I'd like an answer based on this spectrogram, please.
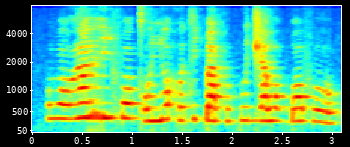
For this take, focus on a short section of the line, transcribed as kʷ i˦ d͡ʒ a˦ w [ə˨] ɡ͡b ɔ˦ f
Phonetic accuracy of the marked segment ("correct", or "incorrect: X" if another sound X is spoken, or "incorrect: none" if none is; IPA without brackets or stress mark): incorrect: ɔ˨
